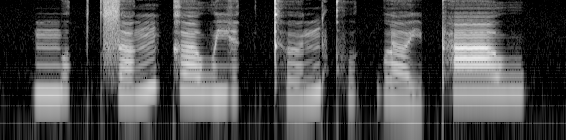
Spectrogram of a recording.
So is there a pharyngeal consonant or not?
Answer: no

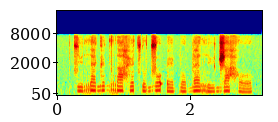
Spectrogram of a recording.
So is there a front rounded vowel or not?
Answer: yes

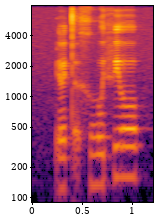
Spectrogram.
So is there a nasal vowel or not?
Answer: no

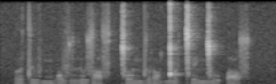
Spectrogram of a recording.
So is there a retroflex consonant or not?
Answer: no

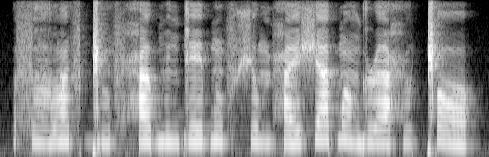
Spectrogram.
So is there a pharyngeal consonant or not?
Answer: yes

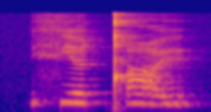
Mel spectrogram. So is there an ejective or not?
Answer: yes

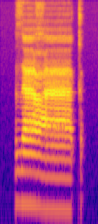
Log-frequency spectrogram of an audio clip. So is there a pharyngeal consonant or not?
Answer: yes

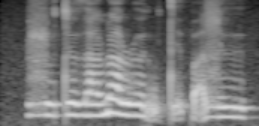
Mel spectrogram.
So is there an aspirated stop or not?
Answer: no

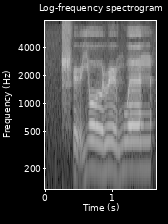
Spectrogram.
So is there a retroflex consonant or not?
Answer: yes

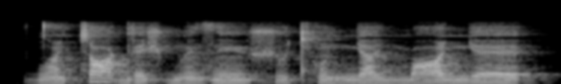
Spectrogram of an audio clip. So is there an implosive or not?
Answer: no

